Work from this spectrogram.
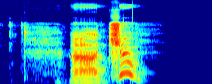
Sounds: Sneeze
